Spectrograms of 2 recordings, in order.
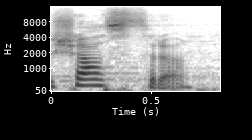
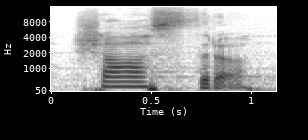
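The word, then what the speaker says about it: śāstra: From shas dhhatu shastra. Right. So the first a is a long a and shastra. The first a is a short a.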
